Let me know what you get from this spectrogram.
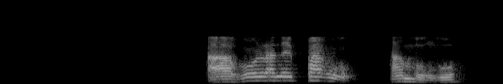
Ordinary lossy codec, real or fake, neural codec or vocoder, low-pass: AAC, 16 kbps; fake; codec, 24 kHz, 3 kbps, HILCodec; 3.6 kHz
